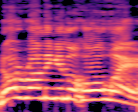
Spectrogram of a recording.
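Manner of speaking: shrill, very high, loud yelled shout. Voicing someone yelling a warning in a hallway: NPC yelling. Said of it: "you hear somebody yell out".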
